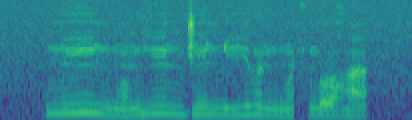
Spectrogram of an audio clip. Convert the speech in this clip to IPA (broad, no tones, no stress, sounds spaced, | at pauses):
m ĩː ŋ ɡ õ ŋ ɡ ĩː n d͡ʒ ĩ ɲ iː ð ə̃ ŋ ɡ õ ɬ ŋ oː ʁ ã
